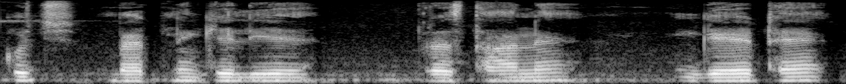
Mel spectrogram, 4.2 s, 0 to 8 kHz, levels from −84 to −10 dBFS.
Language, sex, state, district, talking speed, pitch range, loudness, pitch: Hindi, male, Uttar Pradesh, Saharanpur, 115 wpm, 125-155 Hz, -18 LUFS, 130 Hz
